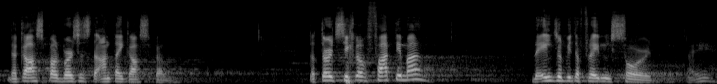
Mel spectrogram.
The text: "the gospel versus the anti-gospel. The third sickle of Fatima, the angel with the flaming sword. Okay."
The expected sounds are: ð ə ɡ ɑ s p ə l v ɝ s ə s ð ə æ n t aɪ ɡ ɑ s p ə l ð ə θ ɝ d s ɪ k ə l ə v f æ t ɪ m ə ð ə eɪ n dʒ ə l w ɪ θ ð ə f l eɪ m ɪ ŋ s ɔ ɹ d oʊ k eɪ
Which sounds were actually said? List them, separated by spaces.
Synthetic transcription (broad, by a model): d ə ɡ ɑ s p ə l v ɝ s ə s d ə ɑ n t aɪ ɡ ɑ s p ə l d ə t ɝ d s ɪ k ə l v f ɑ t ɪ m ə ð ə eɪ n dʒ ə l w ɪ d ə f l eɪ m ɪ ŋ s ɔ ɹ d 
